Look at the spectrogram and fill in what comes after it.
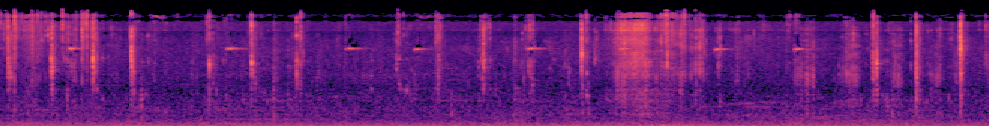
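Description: A person chewing and crunching crispy deep-fried crocodile head meat and skin, with irregular sharp crackles as the crisp crust breaks.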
